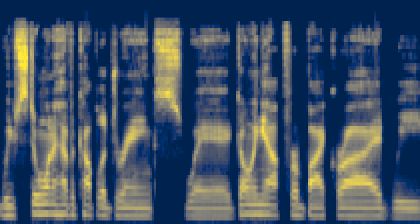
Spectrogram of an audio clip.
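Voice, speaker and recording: In a very clean recording with a silent background, a man with an Australian accent speaks in a monotone, flat intonation with a dry, close sound and no echo. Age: 40s. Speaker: beverage entrepreneur. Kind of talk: interview conversation.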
